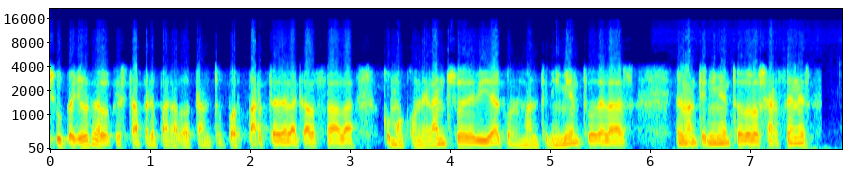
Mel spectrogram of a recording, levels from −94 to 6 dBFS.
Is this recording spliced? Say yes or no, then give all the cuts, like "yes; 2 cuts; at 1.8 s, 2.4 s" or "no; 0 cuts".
no; 0 cuts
